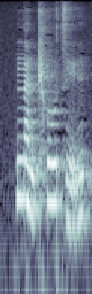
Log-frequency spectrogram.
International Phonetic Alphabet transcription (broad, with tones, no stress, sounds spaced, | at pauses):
n̪ a˥˩ n ʈ͡ʂʰ o˥ ʊ̯ t͡s ḛ˨˩˦ ɪ̯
